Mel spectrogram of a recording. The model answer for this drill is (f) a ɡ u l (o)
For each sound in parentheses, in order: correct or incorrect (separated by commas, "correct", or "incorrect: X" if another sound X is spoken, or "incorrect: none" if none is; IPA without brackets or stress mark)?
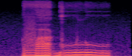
incorrect: v, incorrect: u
